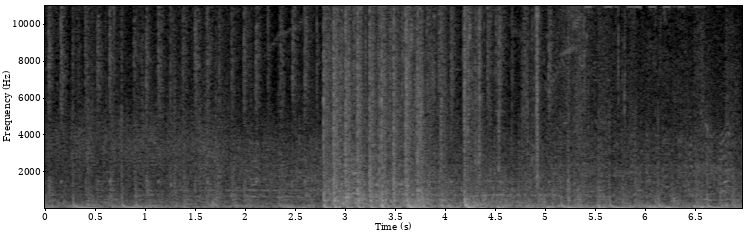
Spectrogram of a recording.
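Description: Rifle gunfire in The Division 2, rapid, loud bursts of shots in close succession, growing denser and heavier partway through over a constant game background.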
